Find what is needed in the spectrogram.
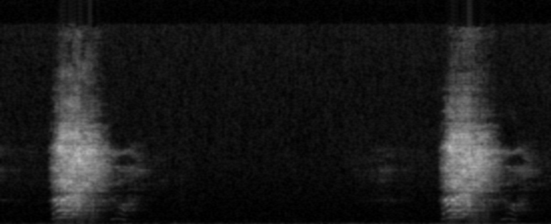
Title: Attack sneezes cold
